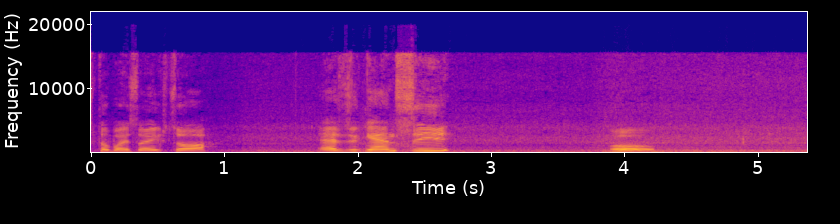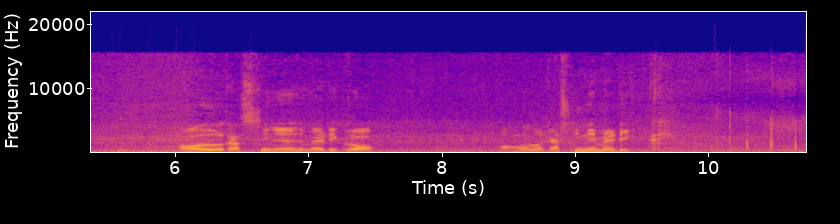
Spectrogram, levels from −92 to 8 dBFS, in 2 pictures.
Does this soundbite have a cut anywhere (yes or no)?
no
